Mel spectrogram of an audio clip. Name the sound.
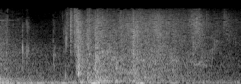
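gunshot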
